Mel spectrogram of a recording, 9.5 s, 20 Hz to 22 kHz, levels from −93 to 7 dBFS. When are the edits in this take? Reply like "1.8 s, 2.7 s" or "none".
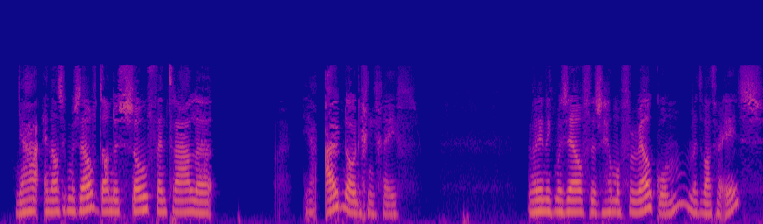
none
